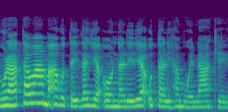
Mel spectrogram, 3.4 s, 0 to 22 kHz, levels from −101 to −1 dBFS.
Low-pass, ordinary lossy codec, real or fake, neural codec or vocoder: none; none; real; none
